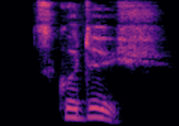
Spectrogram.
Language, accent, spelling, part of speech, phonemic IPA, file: English, Australia, squadoosh, noun, /skwɑˈduʃ/, En-au-squadoosh.ogg
- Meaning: Nothing at all; zip; zilch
